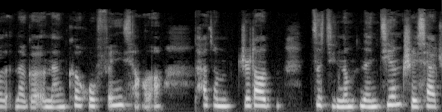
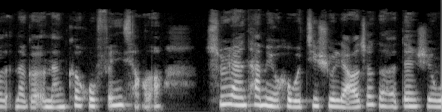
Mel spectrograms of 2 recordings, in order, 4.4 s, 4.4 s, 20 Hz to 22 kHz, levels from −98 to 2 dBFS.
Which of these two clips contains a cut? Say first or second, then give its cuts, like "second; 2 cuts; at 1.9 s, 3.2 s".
first; 1 cut; at 2.0 s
